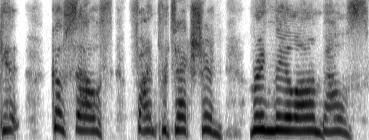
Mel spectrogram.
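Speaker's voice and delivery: very high, loud yelling. A player voicing her character, the leader, directing civilians during an attack, yelling out orders. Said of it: "she's just yelling out orders".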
